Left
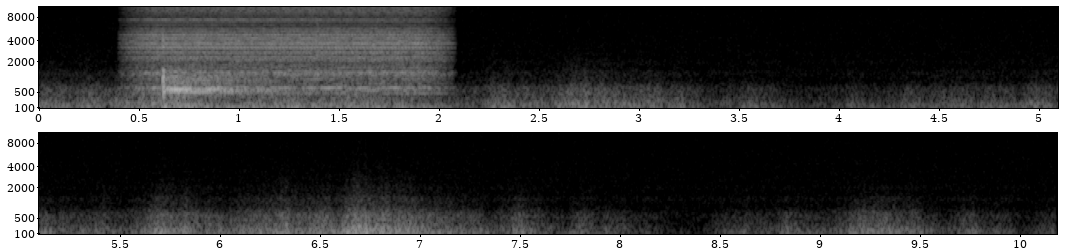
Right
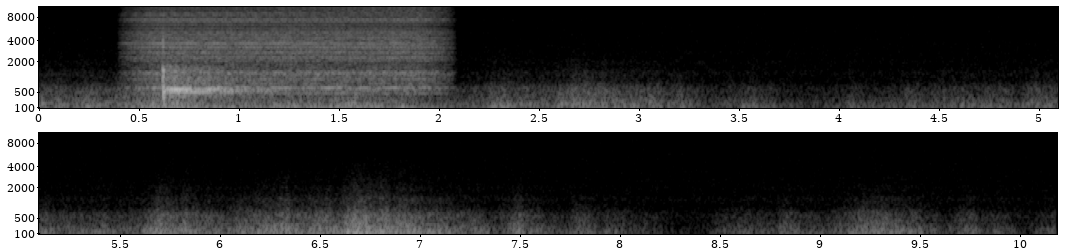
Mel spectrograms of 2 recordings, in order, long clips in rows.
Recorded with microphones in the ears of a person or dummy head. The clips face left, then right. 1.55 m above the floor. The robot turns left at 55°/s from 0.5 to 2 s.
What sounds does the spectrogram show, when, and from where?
0.6 s a thud: 150° right; by 1.2 s straight behind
